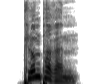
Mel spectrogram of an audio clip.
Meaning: strong dative masculine/neuter singular comparative degree of plump
- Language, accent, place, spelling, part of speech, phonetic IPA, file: German, Germany, Berlin, plumperem, adjective, [ˈplʊmpəʁəm], De-plumperem.ogg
